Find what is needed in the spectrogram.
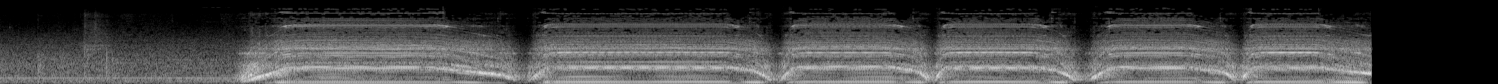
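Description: Brushless electric motors on a test bench whining as they are throttled up and back down six times from about two and a half seconds in: each time the pitch rises quickly, holds steady, then falls away. Before the first run there is only a faint steady hum, and the sound cuts off suddenly just before the end.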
